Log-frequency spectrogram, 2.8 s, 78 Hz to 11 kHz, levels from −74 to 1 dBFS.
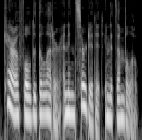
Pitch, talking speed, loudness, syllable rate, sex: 190 Hz, 210 wpm, -17 LUFS, 6.9 syllables/s, female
